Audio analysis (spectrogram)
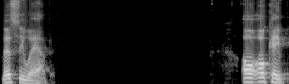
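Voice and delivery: usual speaking voice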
